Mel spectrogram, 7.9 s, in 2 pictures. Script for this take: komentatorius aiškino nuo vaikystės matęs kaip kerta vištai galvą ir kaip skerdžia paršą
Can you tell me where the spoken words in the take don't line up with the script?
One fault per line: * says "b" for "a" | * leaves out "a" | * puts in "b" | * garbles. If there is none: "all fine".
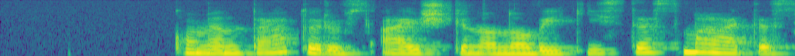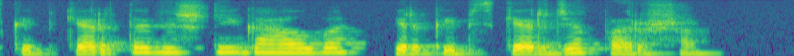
all fine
